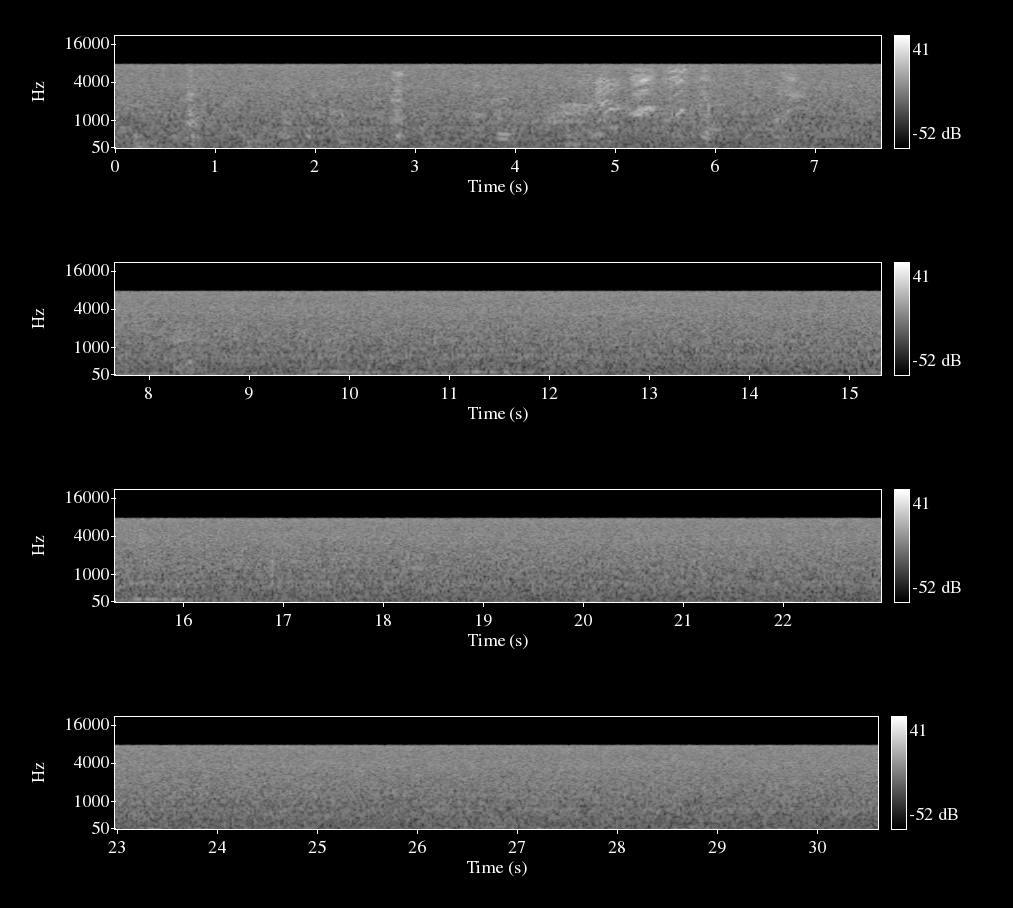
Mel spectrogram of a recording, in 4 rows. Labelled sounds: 4.5	5.4	humpback whale, 1.1 to 1.9 kHz

